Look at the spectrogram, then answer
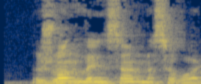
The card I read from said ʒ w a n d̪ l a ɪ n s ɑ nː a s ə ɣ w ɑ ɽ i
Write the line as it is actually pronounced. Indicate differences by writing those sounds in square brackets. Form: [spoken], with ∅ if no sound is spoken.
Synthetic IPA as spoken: ʒ w a n d̪ l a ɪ n s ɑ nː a s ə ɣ w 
